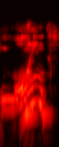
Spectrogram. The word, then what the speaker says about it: moin: Is that how you pronounce it? And why is this the greeting in Bremen? Is it dialect for Morgan? Yeah, your pronunciation was right. We say moin, and the origin of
